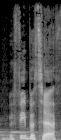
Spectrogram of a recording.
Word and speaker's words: Mephibosheth: Mephibosheth. – Mephibosheth, son of Jonathan and son of Saul, came to David and fell on his face and did obeisance. David said, Mephibosheth.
